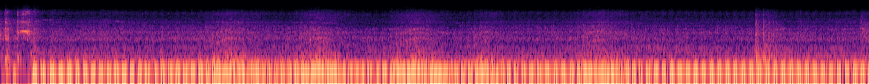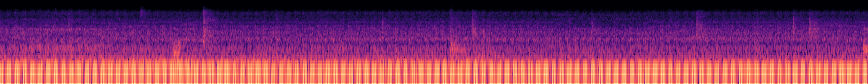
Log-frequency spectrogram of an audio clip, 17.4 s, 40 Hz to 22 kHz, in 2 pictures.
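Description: A Colove 321RR motorcycle runs during a test ride, its engine droning loud and steady throughout with rhythmic pulses and revs, while a rider's voice is heard talking over it.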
